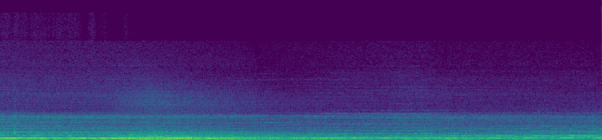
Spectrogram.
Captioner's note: rapid swooshing; tense music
